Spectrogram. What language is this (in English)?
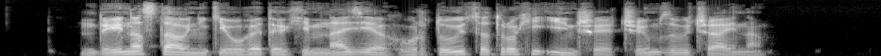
Belarusian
